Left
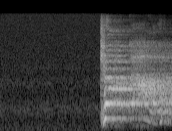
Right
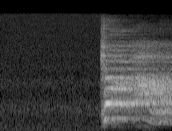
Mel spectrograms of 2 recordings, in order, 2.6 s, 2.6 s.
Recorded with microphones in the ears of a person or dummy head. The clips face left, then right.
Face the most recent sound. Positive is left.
turn(degrees=75)  # may be behind; listen again after turning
